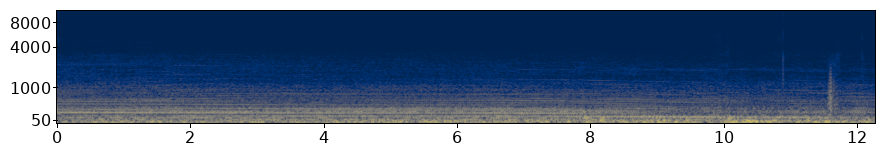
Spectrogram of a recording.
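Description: Minibus engine and road noise heard from inside the cabin while driving: a steady low rumble with an even engine hum.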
